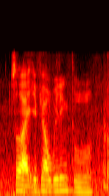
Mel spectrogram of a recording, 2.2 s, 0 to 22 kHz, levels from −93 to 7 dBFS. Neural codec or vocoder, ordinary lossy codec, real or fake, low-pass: none; Opus, 64 kbps; real; 7.2 kHz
